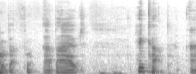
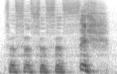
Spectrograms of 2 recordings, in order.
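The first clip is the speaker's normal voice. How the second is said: stuttering dragon; 4 semitones higher than usual. Acted. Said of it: "said Toothless again".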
